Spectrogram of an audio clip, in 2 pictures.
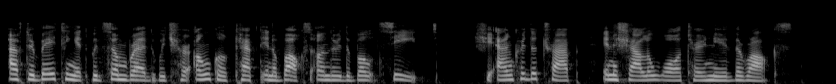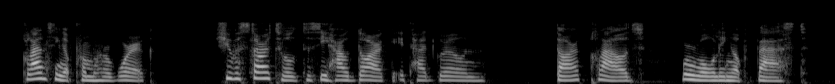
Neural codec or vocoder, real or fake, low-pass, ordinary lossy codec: codec, 16 kHz, 16 kbps, FunCodec, trained on Chinese and English, 50 frames a second; fake; 7.2 kHz; AAC, 48 kbps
